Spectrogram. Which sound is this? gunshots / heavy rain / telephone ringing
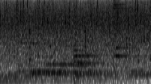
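heavy rain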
